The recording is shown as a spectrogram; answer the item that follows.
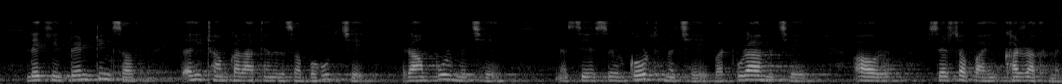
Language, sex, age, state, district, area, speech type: Maithili, female, 45-60, Bihar, Madhubani, rural, spontaneous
